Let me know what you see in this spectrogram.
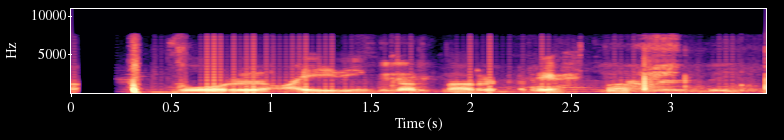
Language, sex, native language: Icelandic, other, Japanese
